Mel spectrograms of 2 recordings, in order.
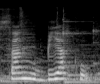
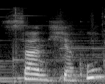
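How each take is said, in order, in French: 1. Le deuxième mot commence par un son b. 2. Le deuxième mot commence par un son h. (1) "mais san byaku" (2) "ça ne se dit pas san hyaku"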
